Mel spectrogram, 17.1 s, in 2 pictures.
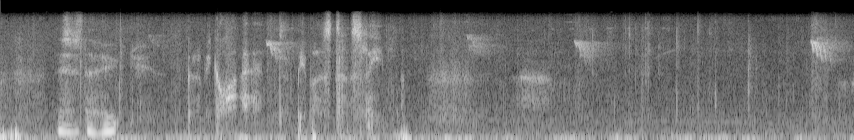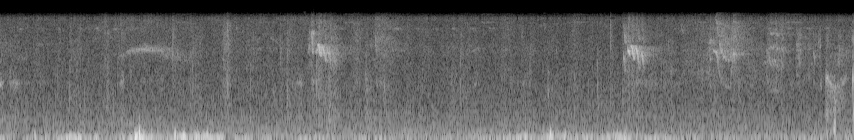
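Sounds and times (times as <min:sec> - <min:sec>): birds chirping: 0:00.0 - 0:17.0
faint clicks: 0:05.2 - 0:15.9.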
